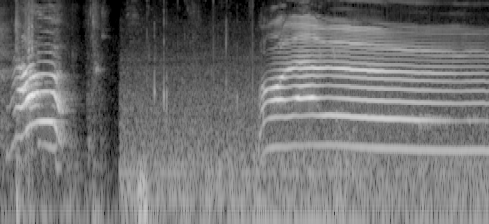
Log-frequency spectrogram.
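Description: Two cat meows. A short, rising-and-falling meow comes from a wet cat in a bath just after the start. From about three seconds in, a second cat gives one long, drawn-out meow that sinks slightly in pitch and is still going at the end.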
